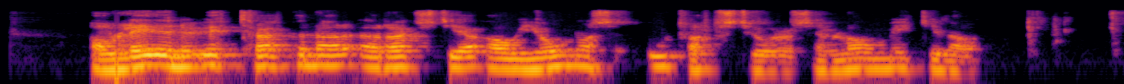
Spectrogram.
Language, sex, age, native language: Icelandic, male, 20-29, Icelandic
